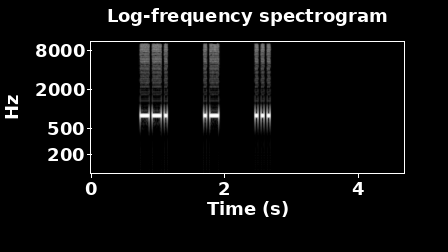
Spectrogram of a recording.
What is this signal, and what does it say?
Morse code, heard as a keyed tone, about 27 wpm, spaced as for 12 wpm, 800 Hz. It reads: GAS
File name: Spaced Alphas / Spaced Alphas mp3s / Gs sp @25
